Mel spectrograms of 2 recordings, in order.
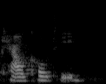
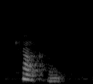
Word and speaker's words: Calcote: But the last name, because it's spelled C-A-L-C-O-T-E. – You're not laughing, too. It's a go-getter. – Some people say Calcote. I get a lot of Calcote. Like, they put the T at the end when it's just Calcote.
